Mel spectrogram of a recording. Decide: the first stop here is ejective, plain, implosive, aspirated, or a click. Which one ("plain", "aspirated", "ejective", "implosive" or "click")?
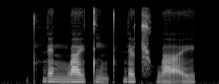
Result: aspirated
